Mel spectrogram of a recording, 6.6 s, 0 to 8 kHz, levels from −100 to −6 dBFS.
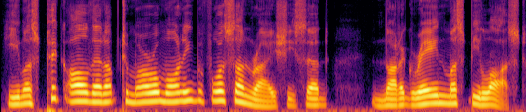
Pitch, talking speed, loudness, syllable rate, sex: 160 Hz, 175 wpm, -15 LUFS, 4.3 syllables/s, male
